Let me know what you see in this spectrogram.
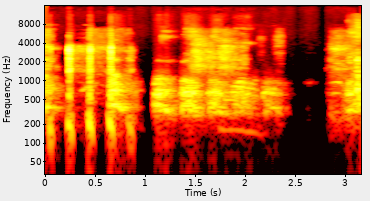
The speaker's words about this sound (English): Just get all the dogs to start to bark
